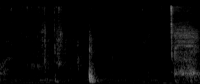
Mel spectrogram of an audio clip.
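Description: Faint rustling and crackling as a jar lid decorated with dry moss and copper-wire fairy lights is handled and set down, with a small click about a second in and a short hiss near the end.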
